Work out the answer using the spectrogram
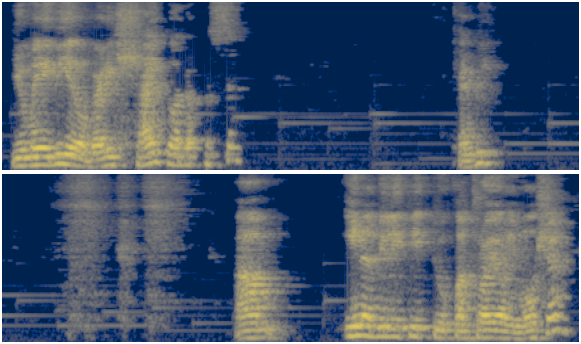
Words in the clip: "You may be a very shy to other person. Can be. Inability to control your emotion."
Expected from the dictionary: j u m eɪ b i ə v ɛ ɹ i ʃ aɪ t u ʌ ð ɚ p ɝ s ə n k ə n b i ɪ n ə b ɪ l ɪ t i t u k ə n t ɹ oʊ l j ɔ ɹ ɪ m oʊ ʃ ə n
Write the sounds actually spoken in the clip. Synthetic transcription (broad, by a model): j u m eɪ b i ə v ɛ ɹ i ʃ aɪ t u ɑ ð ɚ p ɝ s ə n k ə n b i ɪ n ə b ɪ l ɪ t i t u k ə n t ɹ oʊ l j ɔ ɹ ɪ m oʊ ʃ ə n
